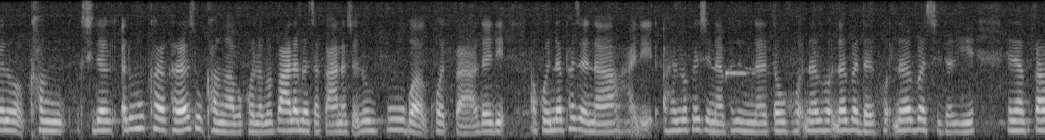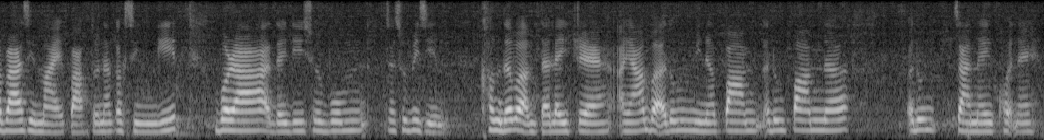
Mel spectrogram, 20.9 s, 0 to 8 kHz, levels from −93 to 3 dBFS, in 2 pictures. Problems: constant background noise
